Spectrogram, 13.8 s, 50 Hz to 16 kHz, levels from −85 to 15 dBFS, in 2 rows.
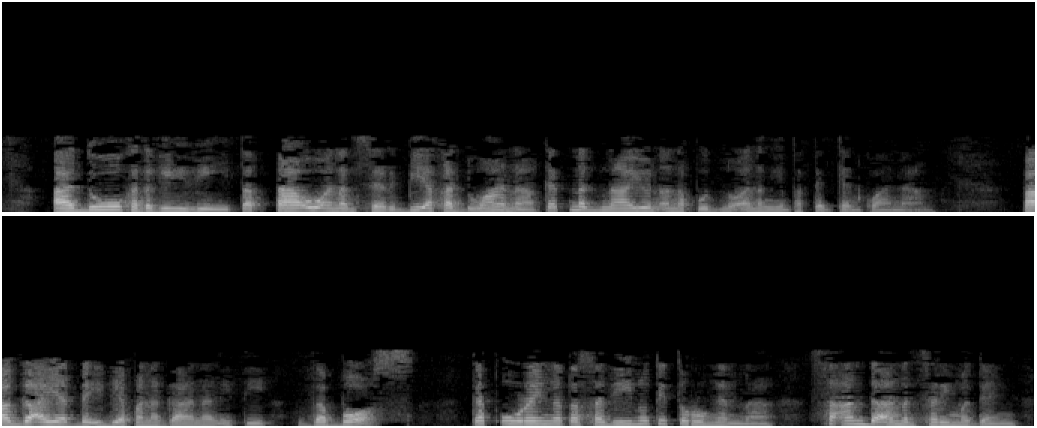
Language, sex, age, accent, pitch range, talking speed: Filipino, female, 50-69, native, 165-250 Hz, 145 wpm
